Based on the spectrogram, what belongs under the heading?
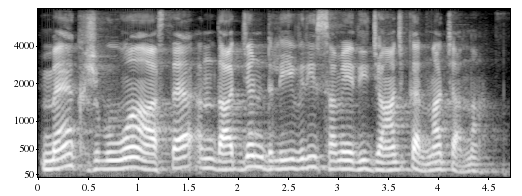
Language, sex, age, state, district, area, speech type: Dogri, male, 45-60, Jammu and Kashmir, Reasi, urban, read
